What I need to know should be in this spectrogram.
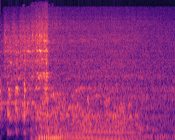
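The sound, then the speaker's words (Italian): A car engine cranks briefly as the driver sets off for school, catches with a loud roar, then settles into a steady idle hum. Its pitch rises and dips slightly as it revs. No voices. “Adesso salto in macchina e vado a scuola.”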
